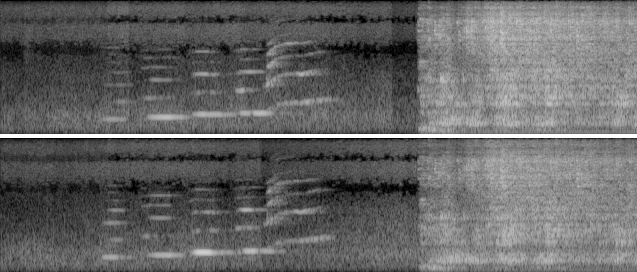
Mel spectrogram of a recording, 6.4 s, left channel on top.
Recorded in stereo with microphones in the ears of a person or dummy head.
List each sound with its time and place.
1.0 s a flute: 20° right (ahead or behind), 1.2 m
2.6 s a cat meowing: 65° left (ahead or behind), 1.7 m
4.2 s a toilet flushing: 70° left (ahead or behind), 2 m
